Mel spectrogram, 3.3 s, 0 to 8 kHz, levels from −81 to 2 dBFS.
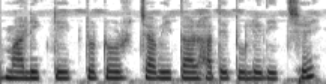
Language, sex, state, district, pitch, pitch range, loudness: Bengali, female, West Bengal, Cooch Behar, 225 Hz, 220-230 Hz, -14 LUFS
